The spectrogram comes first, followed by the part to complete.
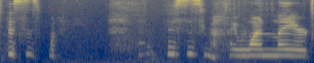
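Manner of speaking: high-pitched talking, words breaking through laughter. Presenter showing a one layer card on video, unable to stop: laughing while talking. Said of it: "I can't stop laughing".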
